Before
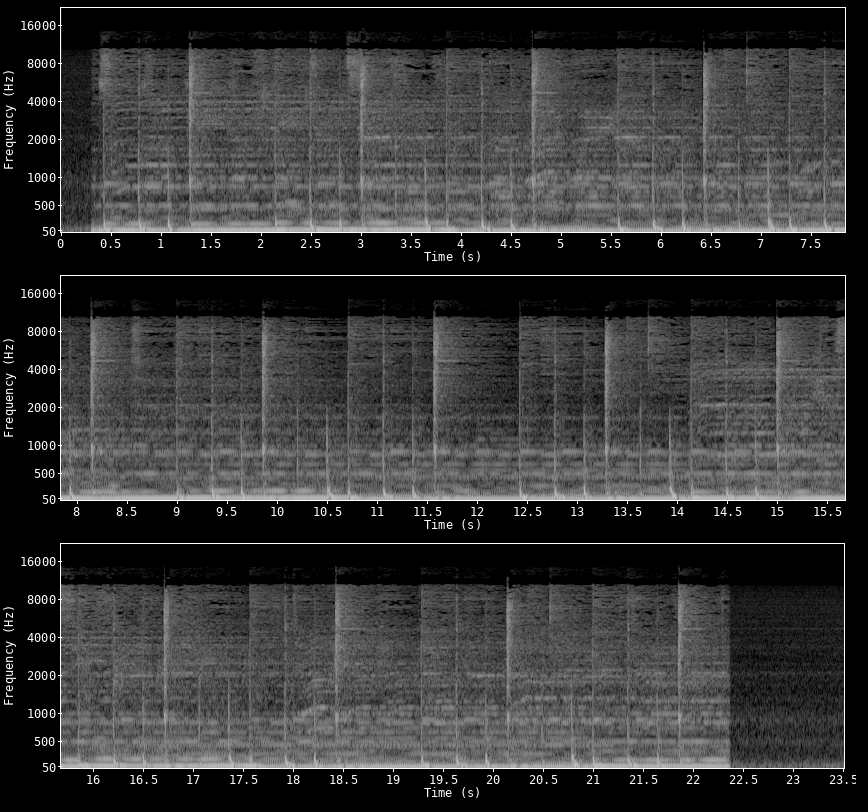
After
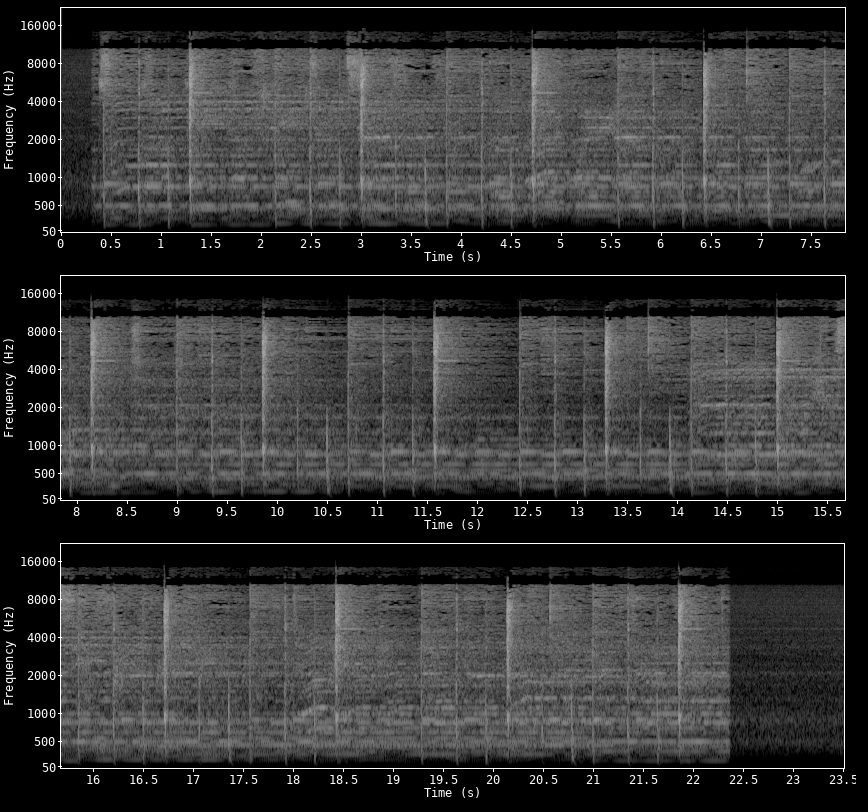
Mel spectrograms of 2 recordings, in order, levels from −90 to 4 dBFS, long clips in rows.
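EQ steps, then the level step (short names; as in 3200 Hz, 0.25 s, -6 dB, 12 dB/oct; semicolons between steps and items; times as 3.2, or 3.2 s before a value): HPF 350 Hz 24 dB/oct; tilt +3.5 dB/oct; -2.0 dB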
